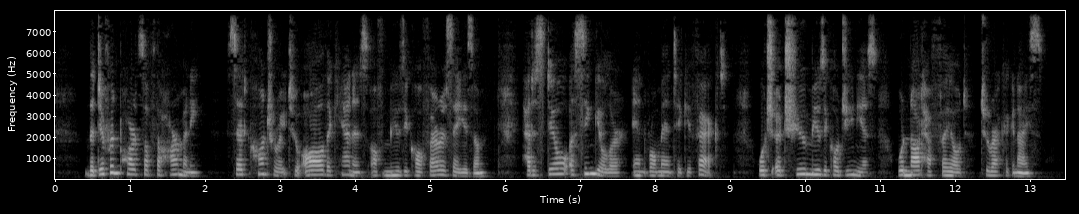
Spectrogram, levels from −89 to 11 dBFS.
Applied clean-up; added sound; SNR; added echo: none; none; none; none.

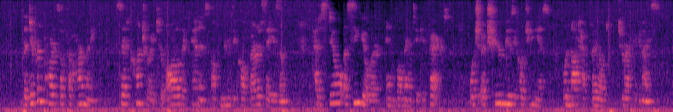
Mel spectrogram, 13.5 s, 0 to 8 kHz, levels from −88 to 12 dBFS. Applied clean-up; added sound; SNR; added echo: none; Bicycle; 7 dB; reverberation time 0.2 s.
